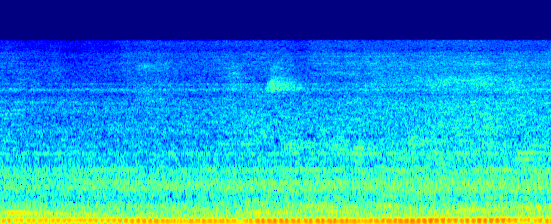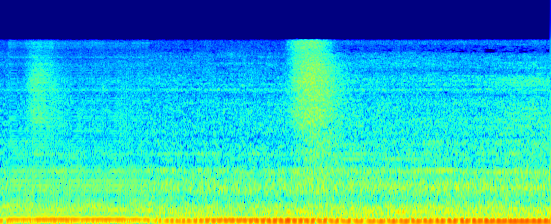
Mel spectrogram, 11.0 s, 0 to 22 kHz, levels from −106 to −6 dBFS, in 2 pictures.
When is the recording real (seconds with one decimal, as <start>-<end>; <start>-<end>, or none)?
0.0-5.6; 7.0-11.0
